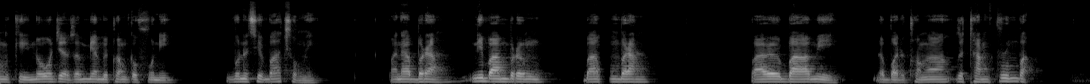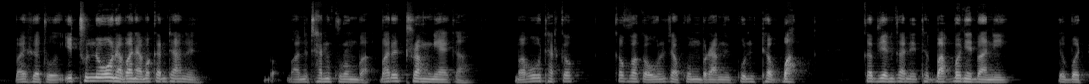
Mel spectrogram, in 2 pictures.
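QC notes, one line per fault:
4.87–6.13 s, repeated stalls (stutter): after "ba na brang ni" the speech drags and catches 16 times, longest hold 109 ms; late packets kept emptying the jitter buffer, so 262 ms of sound was stretched.
6.64–6.82 s, call audio freeze: a 147 ms hole opens, almost all of it silent, then speech resumes where it stopped; packets were likely held up and the buffer ran dry.
7.58–8.52 s, jitter buffer slow-down: speech runs at 90% speed with unchanged pitch and drawn-out sounds; the receiver repeated pitch periods, adding 97 ms to rebuild its reserve.
10.42–11.40 s and 11.80–13.31 s, jitter buffer speed-up: from "zu tan krum ba" through "yi tun" to "ba nu̱ tan krum", speech sounds hurried at 106% speed, same pitch; the receiver trimmed short pitch-period pieces, about 70 ms then about 100 ms, to cut excess delay.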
